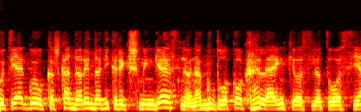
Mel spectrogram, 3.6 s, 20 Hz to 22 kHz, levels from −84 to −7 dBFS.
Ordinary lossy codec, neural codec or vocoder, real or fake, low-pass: MP3, 48 kbps; none; real; 7.2 kHz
